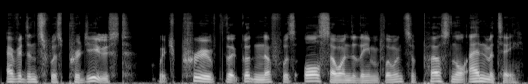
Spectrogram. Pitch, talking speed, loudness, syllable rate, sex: 115 Hz, 170 wpm, -18 LUFS, 6.5 syllables/s, male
